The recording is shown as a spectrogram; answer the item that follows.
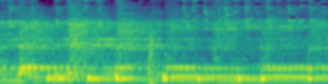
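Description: Temple ritual music: a melody that moves note by note over a steady drone, with rapid rattling percussion.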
